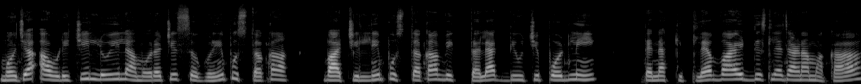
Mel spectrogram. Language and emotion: Goan Konkani, sad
